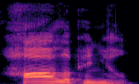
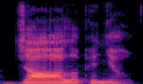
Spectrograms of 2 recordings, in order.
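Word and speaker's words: jalapeño: what does this spell notice that it's jalapeno not jalapeno so don't confuse your j pronunciation with the way that we pronounce them in english so if we see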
